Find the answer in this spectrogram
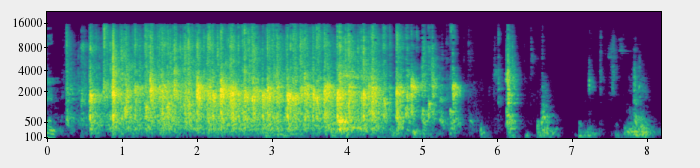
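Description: Audience applauding: dense clapping that thins out after about five seconds into a few scattered claps.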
